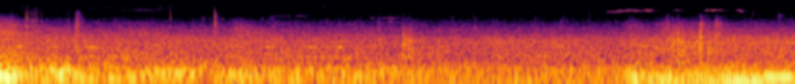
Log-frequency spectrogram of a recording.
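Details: Steady outdoor urban traffic rumble with passing vehicles and a faint high hiss, and no animal voices standing out.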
